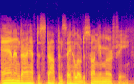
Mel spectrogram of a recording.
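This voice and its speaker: A man's voice: low voice, fast talker, lo-fi sound, a little hiss or hum. A man voicing a restrained, weary middle-aged male writer who speaks tersely.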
